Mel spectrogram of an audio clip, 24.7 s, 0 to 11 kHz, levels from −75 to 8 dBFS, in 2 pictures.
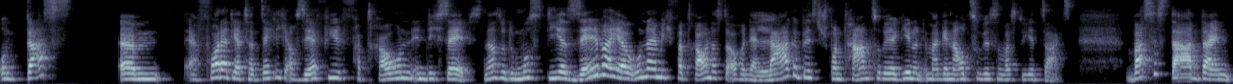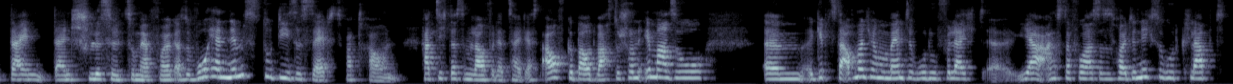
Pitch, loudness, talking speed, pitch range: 225 Hz, -19 LUFS, 225 wpm, 205-255 Hz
